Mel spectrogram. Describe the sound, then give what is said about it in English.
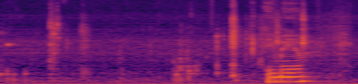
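Someone takes a few quiet sips of water, with soft wet clicks and slurps, then makes a short voiced sound near the end. No words are spoken. “I'm gonna take a little sip of water.”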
